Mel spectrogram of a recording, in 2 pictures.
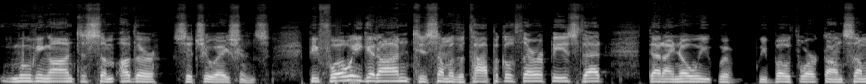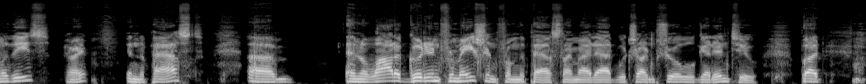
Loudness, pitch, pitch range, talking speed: -15 LUFS, 130 Hz, 115-145 Hz, 185 wpm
